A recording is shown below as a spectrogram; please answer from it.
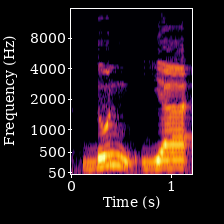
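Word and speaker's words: دنيا: তো দেখুন এখানে নুনের নিচে কিন্তু জ্যান নাই, নুনের উপরে সাকিন আছে, তো সাকিন উচ্চারণ করবেন ক্লিয়ার করে, দুনিয়া।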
